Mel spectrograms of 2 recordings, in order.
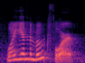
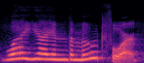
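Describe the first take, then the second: First: The phrase is said very fast. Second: The phrase is said slowly. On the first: The speaker calls it right. "say this with me really fast" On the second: The speaker calls it wrong. "You don't want to say this reduction slowly"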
